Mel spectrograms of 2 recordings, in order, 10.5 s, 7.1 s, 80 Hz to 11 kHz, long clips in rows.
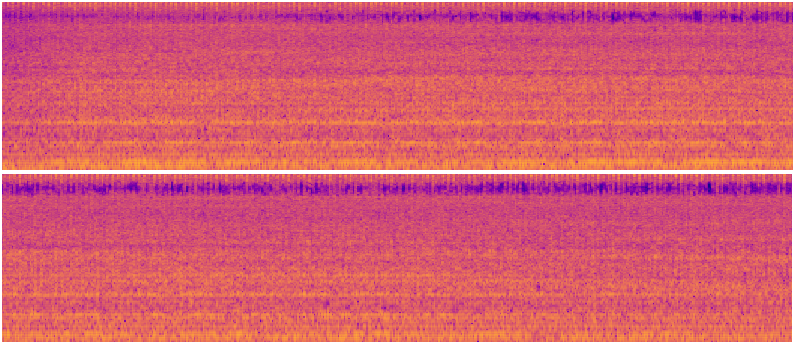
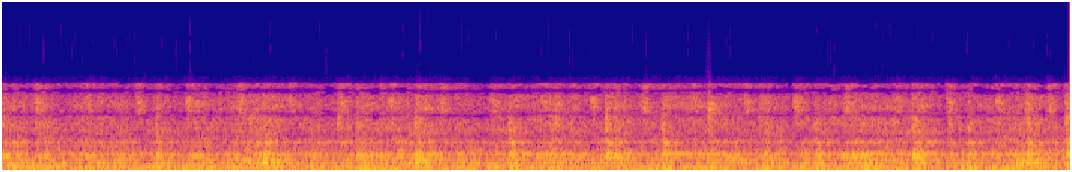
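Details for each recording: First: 2010 Jeep Patriot Sport 2.0 petrol engine idling smoothly and steadily with an even hum, no clanking from the belt drive, after the alternator, belt and pulleys were replaced (power steering pump replaced earlier didn't help); metal clanking noise gone, normal idle. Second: 2010 Jeep Patriot Sport 2.0 at steady idle: irregular metallic clanks about once a second; not the replaced power steering pump, pulleys, tensioner or belt; alternator replaced and noise went away.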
